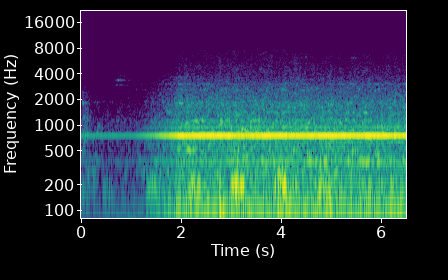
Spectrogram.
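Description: A steady high-pitched tone with a fainter lower tone beneath it, over a hiss of background noise that swells in during the first two seconds and then holds level.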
